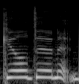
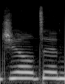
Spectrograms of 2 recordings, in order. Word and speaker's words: Gyldan: of a character Spotlight on Gildan all right Gilden jilden depending on the dialect I looked up a bunch of pronunciations they're all different so we'll go with Gildan um but speak English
